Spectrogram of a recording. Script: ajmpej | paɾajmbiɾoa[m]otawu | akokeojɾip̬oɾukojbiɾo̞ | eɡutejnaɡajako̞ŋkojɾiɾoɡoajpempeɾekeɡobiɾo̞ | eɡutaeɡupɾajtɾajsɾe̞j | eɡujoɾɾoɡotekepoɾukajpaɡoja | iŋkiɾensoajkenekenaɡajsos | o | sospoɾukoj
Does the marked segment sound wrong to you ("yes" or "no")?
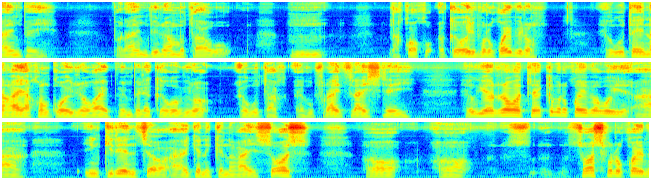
no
